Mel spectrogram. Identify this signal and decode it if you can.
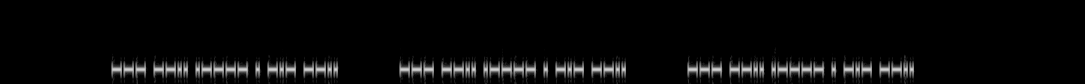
Morse code, heard as a keyed tone, about 40 wpm, 700 Hz. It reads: OZ1EKZ OZ1EKZ OZ1EKZ
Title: DXCC-100 Call Signs - 6 Characters - Repeated 3x - 40wpm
